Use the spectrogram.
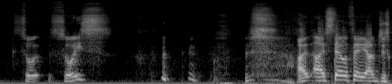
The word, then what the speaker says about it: Soyuz: Oh, the U is short, not Soyuz. Soyuz.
